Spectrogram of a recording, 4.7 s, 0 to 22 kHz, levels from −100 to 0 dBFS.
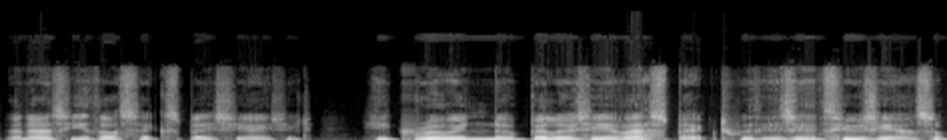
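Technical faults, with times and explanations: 0.05 to 4.61 s, automatic gain rising: the level climbs steadily across nearly the whole clip, by about 15 dB in total, with the speech and the background noise floor swelling together. The automatic gain control judged the input too quiet and kept raising its gain in slow steps rather than at once. Because one gain scales everything, the noise rises in step with the speech instead of staying put beneath it.
2.01 to 2.08 s and 4.02 to 4.07 s, lost LE Audio frames: two short holes, about 60 ms and 45 ms long, where clear speech gives way to a hissy, pitchless smear. Those lengths fit runs of eight and six 7.5 ms LC3 frames dropping out over the Bluetooth LE Audio link. The decoder fills each gap by repeating the last good spectrum with randomised signs, which keeps the rough energy but destroys the harmonic structure, and it fades that substitute away as the run of lost frames continues.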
